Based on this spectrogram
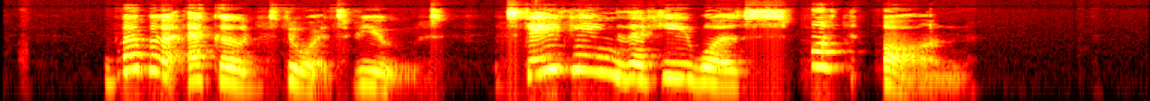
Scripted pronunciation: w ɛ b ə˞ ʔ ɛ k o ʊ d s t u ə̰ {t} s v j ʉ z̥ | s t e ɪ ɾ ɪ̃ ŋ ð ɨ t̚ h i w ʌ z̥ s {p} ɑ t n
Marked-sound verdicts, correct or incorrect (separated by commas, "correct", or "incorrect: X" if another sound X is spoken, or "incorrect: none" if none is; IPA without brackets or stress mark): correct, correct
